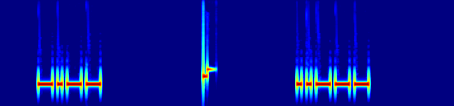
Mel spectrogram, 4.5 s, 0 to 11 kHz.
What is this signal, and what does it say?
Morse code, heard as a keyed tone, about 25 wpm, 700 Hz. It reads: Y 2
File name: Single-Letter-Number-25wpm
